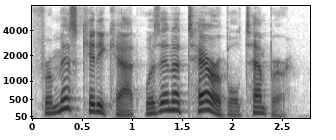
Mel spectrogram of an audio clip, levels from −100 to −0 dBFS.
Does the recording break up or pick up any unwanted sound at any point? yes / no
no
